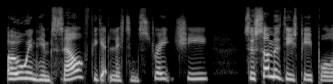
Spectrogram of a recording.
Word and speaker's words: Strachey: himself, you get Lytton Strachey. So some of these people are... You pronounce it Strachey, is that correct? Pretty sure. I'm English.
